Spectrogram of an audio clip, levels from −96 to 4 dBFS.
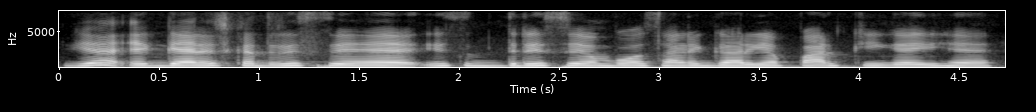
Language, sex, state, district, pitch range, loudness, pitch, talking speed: Hindi, female, Jharkhand, Garhwa, 235-265 Hz, -15 LUFS, 250 Hz, 200 wpm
